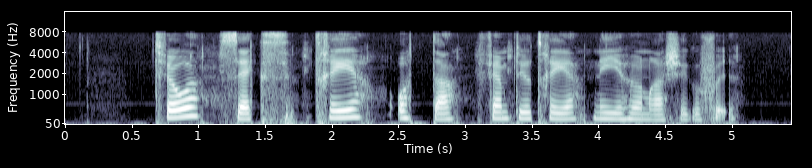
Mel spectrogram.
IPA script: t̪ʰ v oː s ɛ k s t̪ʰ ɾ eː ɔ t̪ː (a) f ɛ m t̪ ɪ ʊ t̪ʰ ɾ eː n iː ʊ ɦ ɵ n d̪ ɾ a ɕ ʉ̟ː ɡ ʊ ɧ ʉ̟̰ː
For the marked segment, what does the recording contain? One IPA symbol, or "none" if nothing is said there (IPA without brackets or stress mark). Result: a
